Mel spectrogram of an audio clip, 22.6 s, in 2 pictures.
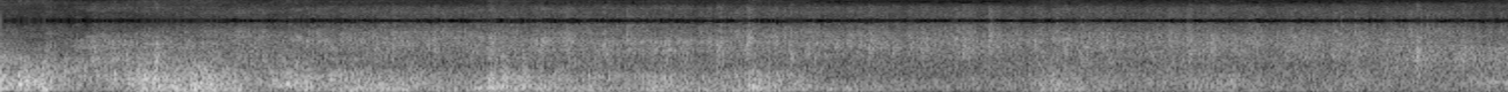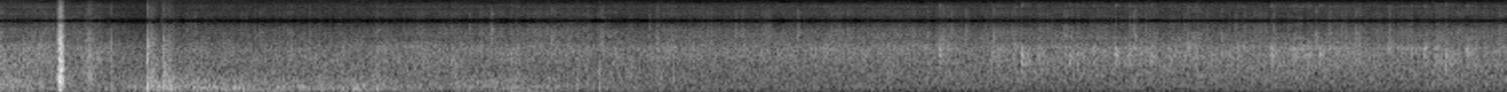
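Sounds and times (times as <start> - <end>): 
thunder over Kigali: 0.0 - 15.6
rain over Kigali: 0.0 - 22.6.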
